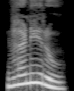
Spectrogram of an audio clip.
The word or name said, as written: ಢಣಿರು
